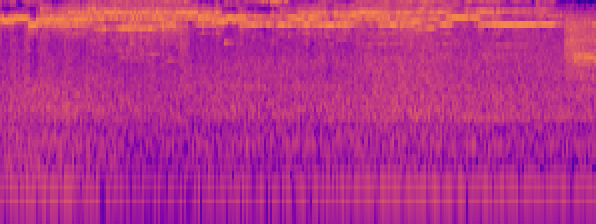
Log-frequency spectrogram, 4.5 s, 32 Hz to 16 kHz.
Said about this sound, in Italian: È il mio autobus questo. È il numero 9? No, il numero 4.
